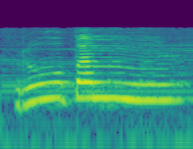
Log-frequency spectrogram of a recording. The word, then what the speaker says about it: रूपं: रूपम अनुस्वार का उच्चारण म की तरह, रूपम परं, यहाँ पर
